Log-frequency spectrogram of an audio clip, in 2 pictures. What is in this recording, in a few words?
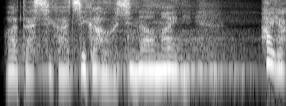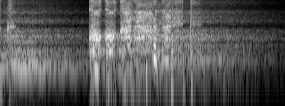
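victory, Japanese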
